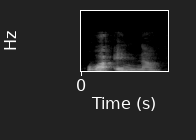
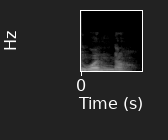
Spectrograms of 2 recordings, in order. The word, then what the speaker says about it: وإن: This is the best way and the correct way to pronounce it. وإن. I cannot say وَنَّ. It's not a word and it's not good pronunciation. That's why I need Hamza.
